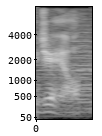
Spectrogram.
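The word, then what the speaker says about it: gaol: visit Yonder gaale The Gil baby jail I know it's pronounced jail but then that's less funny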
